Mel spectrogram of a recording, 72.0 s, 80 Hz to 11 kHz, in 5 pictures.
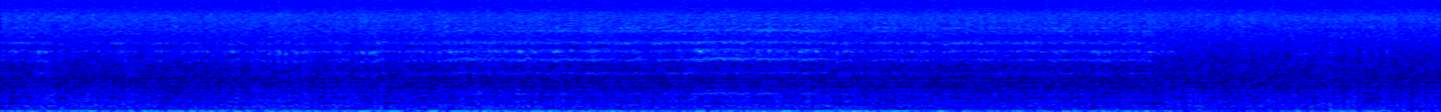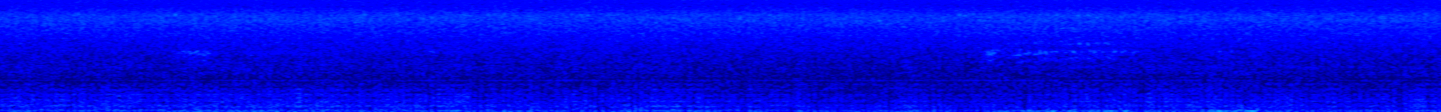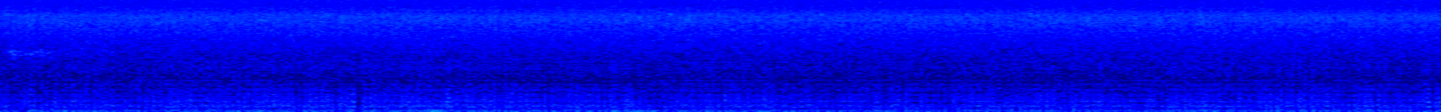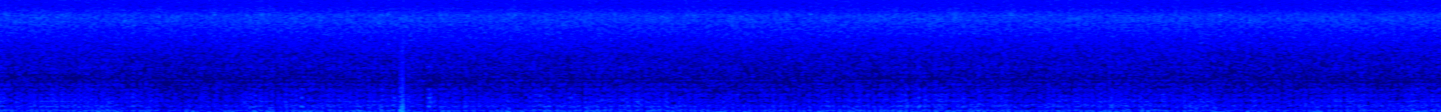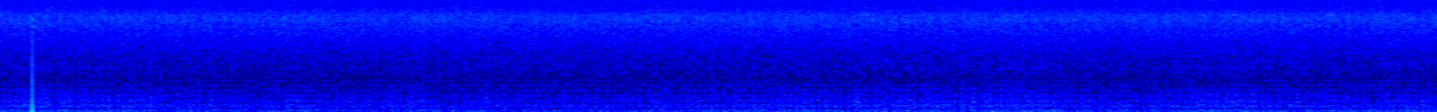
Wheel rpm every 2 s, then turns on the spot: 160, 160, 160, 160, 160, 150, 30, 10, 50, 30, 30, 0, 70, 20, 30, 10, 0, 0, 0, 0, 0, 0, 0, 0, 0, 0, 0, 0, 0, 0, 0, 0, 0, 0, 0, 0.
12-14 26-28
